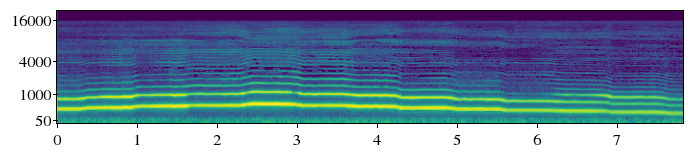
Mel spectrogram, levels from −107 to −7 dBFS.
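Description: A careful listen to this music clip turned up nothing that stood out as a technical problem.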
